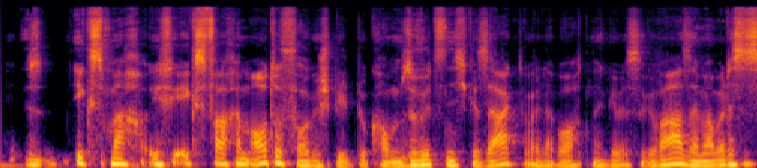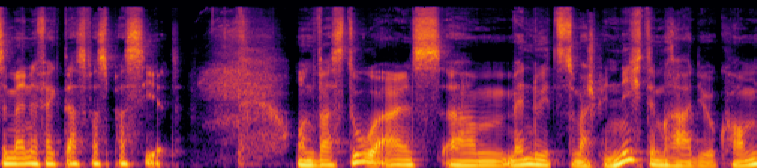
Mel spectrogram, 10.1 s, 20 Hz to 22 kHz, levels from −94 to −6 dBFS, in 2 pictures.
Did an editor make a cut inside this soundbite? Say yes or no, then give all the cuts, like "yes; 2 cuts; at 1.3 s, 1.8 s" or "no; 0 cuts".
no; 0 cuts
